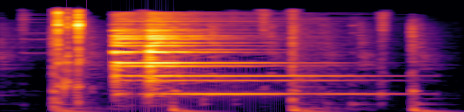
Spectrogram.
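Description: Subscribe-button sound effect: a mouse click, then a bell chime about half a second in, ringing with several pitches and fading away.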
